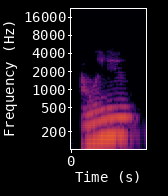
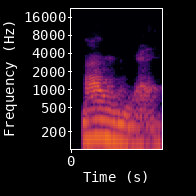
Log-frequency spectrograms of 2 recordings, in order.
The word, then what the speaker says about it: Malinois: Malinu? Malnois. Malinois.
